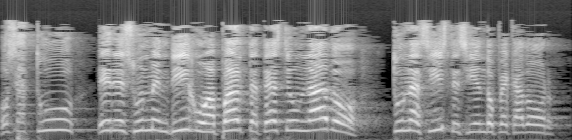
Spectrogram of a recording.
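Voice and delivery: loud, harsh scolding; scolding rebuke. Acted. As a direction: shut the beggar up. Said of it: "Lo reprendían".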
